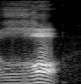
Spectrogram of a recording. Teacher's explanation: Syarri gha ya, bukan go ya. Bukan huruf G benar tapi ada udara di situ. G yang ada udaranya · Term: huruf ghainnya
